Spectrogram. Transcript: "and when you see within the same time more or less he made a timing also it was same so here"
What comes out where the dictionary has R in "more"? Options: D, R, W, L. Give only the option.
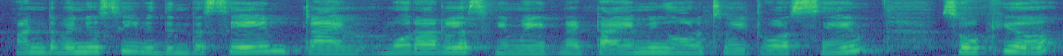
R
